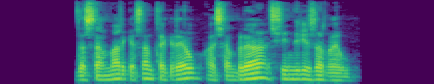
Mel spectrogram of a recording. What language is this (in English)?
Catalan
